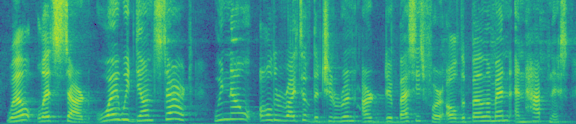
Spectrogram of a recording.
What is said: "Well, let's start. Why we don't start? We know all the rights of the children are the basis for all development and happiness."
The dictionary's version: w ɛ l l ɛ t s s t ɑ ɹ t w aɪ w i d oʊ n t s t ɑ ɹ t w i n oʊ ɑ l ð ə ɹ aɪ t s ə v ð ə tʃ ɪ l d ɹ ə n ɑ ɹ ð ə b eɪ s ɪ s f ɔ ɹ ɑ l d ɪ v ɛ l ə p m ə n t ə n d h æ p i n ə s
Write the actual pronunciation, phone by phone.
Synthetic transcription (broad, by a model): w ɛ l l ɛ t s s t ɑ ɹ t w aɪ w i d oʊ n t s t ɑ ɹ t w i n oʊ ɑ l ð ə ɹ aɪ t s ə v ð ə tʃ ɪ l d ɹ ə n ɑ ɹ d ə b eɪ s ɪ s f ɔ ɹ ɑ l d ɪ p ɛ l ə m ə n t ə n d h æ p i n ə s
